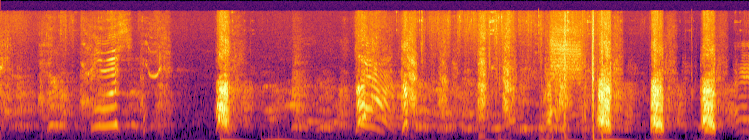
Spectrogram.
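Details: Male German Shepherd in bark and hold training for an upcoming Schutzhund I trial: mixed whining, yelping sounds give way to a burst of forceful barks at the end, repeated in quick succession.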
